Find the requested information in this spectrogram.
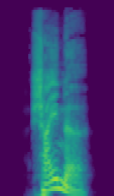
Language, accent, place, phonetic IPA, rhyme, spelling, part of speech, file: German, Germany, Berlin, [ˈʃaɪ̯nə], -aɪ̯nə, scheine, verb, De-scheine.ogg
- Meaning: inflection of scheinen: 1. first-person singular present 2. first/third-person singular subjunctive I 3. singular imperative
